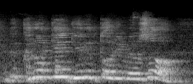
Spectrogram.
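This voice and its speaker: High-voiced older man lecturing in an echoey church. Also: normal speed, slight background noise. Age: 70s. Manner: lively storytelling with wry humor. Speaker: priest giving a Bible lecture. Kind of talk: conversational Bible lecture. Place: church hall. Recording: very echoey church hall from far off.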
